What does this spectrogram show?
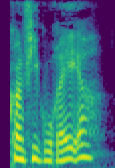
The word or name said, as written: konfigurere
